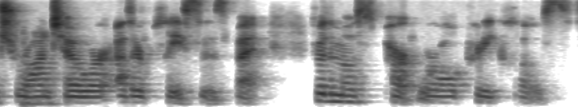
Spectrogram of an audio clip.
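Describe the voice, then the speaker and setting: A woman with an ordinary speaking voice, fairly low in pitch, with a Canadian accent, at a moderate pace. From Canada, small-town Ontario. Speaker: media strategist, agency founder. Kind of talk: podcast interview.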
